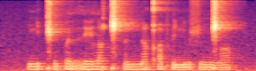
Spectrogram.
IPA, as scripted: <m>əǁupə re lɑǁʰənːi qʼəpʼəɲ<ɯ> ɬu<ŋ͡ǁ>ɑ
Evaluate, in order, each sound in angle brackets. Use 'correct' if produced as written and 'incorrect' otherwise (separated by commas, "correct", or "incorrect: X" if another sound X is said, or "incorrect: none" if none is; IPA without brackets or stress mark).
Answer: incorrect: ɲ, incorrect: u, correct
